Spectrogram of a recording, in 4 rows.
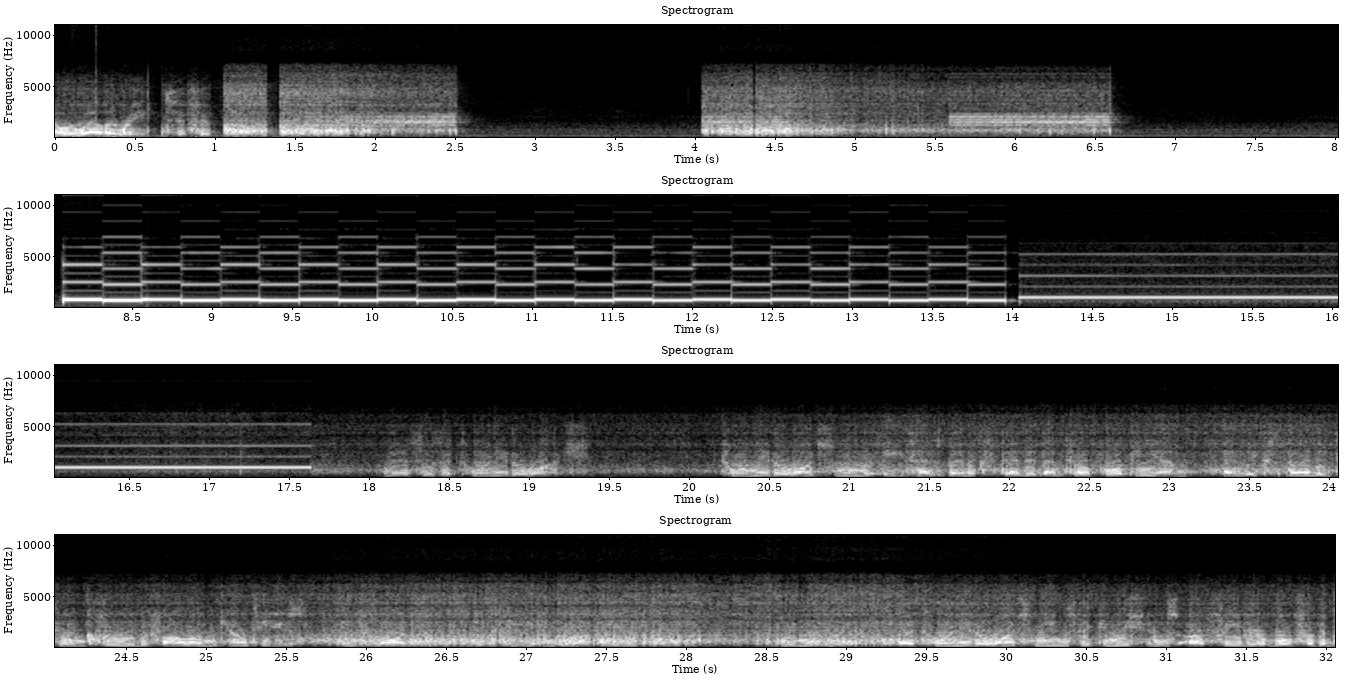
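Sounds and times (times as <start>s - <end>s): steady warning alarm tone: 8.1s - 17.7s.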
